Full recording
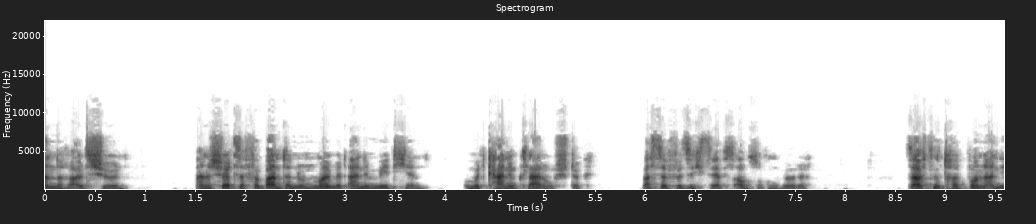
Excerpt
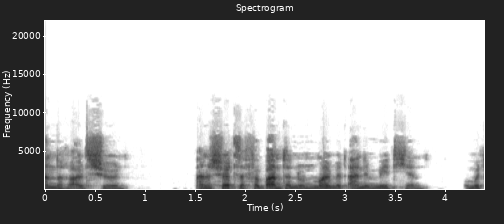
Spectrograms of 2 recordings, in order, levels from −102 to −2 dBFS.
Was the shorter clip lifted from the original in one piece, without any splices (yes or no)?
yes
